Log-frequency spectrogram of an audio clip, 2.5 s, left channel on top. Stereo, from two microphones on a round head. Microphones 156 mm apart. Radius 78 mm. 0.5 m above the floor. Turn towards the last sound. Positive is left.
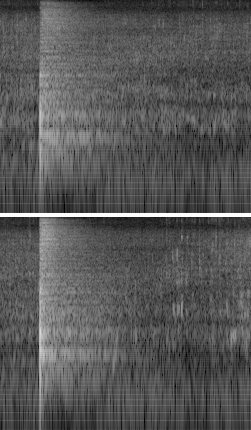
turn(degrees=-70)  # may be behind; listen again after turning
